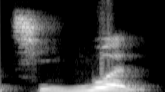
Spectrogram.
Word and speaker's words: 请问: Please itu ada di sini, ada di Qing. Wen. Wen ini artinya adalah bertanya. Jadi Qing Wen. Tolong saya mau tanya gitu. Maksudnya saya boleh nanya nggak gitu. Qing Wen.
